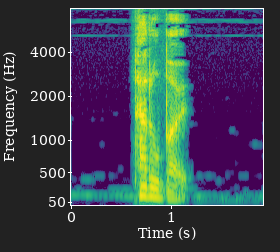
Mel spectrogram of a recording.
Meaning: 1. A boat propelled by a paddle wheel 2. a pedalo
- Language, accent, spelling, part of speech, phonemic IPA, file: English, Australia, paddleboat, noun, /ˈpædəlˌbəʉt/, En-au-paddleboat.ogg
